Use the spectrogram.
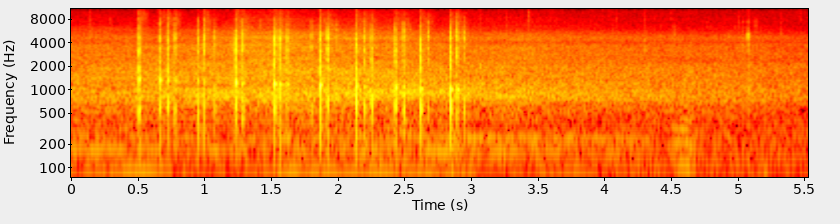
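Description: A deformed flat roof terrace covering is sounded during a water leak search, giving 12 quick, sharp taps in about two and a half seconds, each with a hollow, mid-pitched knock and a bright edge that dies almost at once. The covering sounds hollow, suggesting it has lifted or debonded where water has got in.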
